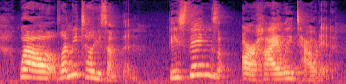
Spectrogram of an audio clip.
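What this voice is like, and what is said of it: Usual voice. Nothing is said of it.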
